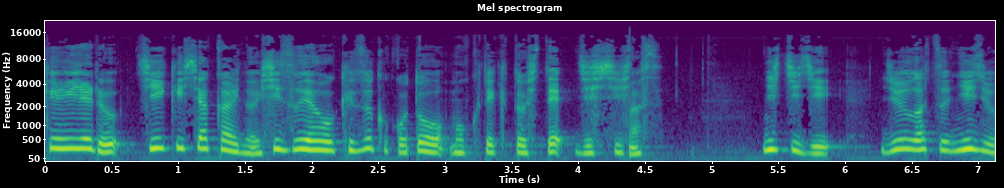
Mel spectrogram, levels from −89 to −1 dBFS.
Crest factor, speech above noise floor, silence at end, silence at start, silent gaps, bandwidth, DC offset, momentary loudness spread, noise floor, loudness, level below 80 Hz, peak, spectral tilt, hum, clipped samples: 16 dB; 34 dB; 0 s; 0 s; none; 15 kHz; under 0.1%; 10 LU; -53 dBFS; -20 LUFS; -56 dBFS; -4 dBFS; -5 dB/octave; none; under 0.1%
